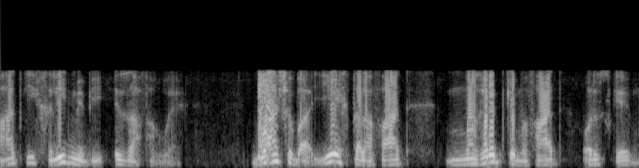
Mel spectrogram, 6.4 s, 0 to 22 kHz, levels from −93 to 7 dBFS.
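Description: At 0.09 to 0.11 s the speech hits integer overflow. It is pushed about 2 dB past the largest value the format can hold. The sample does not stop at the limit. It wraps to the opposite sign and jumps across the full range. A sharp crack results, harsher than clipping. A second, briefer crack comes at 0.59 s, about 1 dB over.

At 1.83 to 1.85 s there is a gap between chunks. The audio stops dead for 20 ms, then resumes. Nothing is missing. The sound is just split apart at a join. It reads as a short hole.

From 2.58 to 3.95 s the overflow returns, far worse. Loud passages run about 10 dB over. Peak after peak flips sign, giving a dense run of violent cracks.

At 4.35 to 4.37 s a second 20 ms gap appears. It falls about 2.5 s after the first, which fits audio delivered in 2.5-second chunks.

From 4.68 to 5.49 s overflow strikes again, about 5 dB over. The loud peaks wrap and crack repeatedly.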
